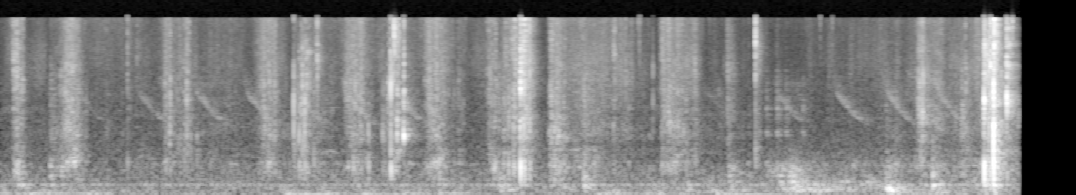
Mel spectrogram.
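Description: Hands squishing, pressing and stretching a soft cloud-cream clay slime, giving irregular sticky pops and crackles.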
